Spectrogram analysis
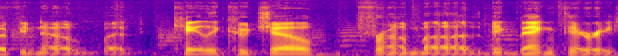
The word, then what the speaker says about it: Cuoco: Oh, I say it like she said Cuoco.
